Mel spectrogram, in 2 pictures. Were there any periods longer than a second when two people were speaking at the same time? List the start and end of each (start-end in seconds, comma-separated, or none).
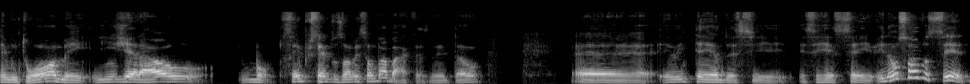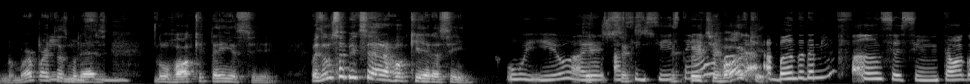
15.5-17.5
